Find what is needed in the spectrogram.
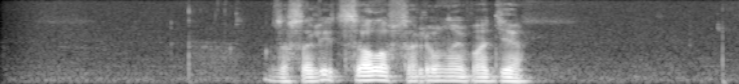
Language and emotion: Russian, neutral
